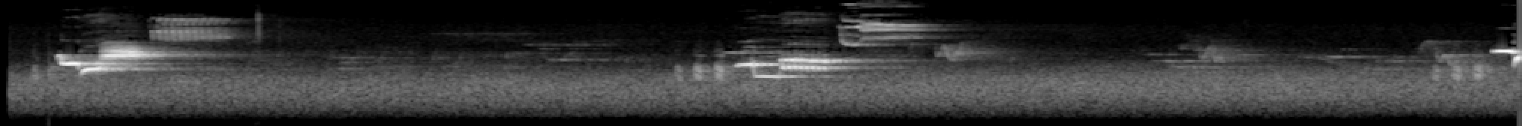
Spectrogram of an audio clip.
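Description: A wood thrush sings flute-like phrases about every four to five seconds, each ending in a high, shimmering trill, over a faint steady hiss.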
